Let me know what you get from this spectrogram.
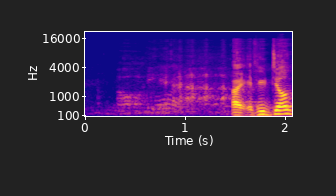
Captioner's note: students laughs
